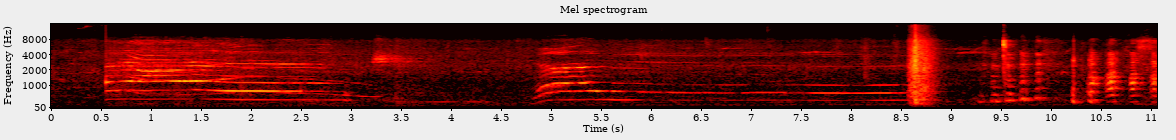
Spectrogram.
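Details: Domestic cat in a fight with another cat, with drawn-out wailing yowls, the first lasting about three seconds and sinking in pitch, a second long moan following, then a sharp burst and quick broken sounds near the end.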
